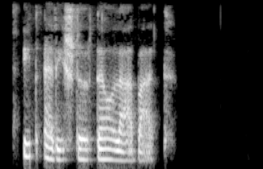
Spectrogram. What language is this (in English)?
Hungarian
